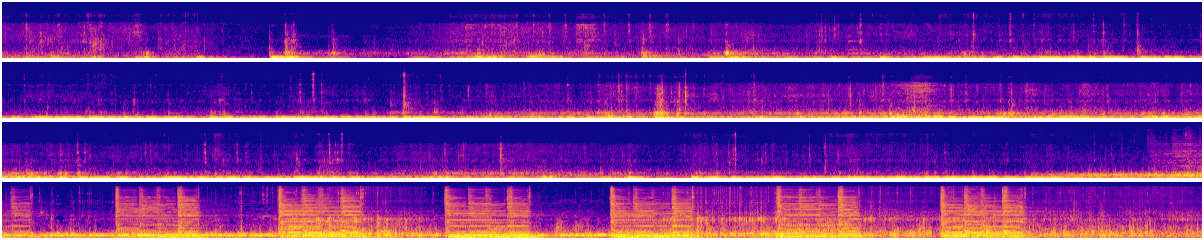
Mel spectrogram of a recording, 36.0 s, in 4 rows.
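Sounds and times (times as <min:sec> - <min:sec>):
bicycle tyres on path: 0:00.0 - 0:36.0
wind on microphone: 0:03.1 - 0:36.0.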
